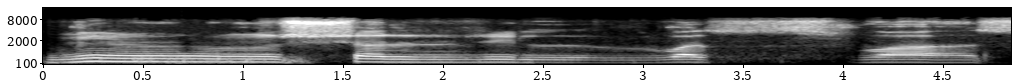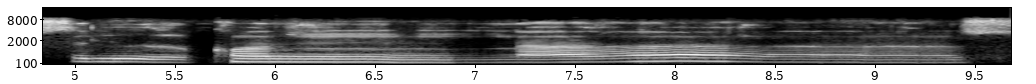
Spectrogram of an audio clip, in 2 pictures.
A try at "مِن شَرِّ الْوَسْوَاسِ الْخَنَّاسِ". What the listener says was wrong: ফান, এটা আর একটু ধরে রাখেন। মে, মে শাররিল ওয়াসওয়াসিল খান্নাস। খান্নাস।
